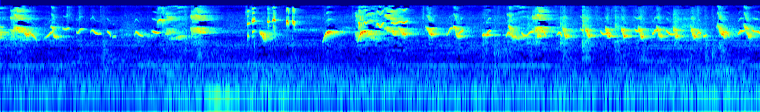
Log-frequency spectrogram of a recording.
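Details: Rolling song of a citrine blue-shawled flowerpecker, used as a lure for other birds: high, thin chattering phrases that settle into a rapid series of short, repeated, ticking notes.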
